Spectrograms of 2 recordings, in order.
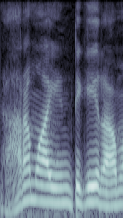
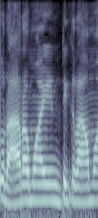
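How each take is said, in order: First: Slow, softer heartfelt "రార మా ఇంటికి రామ"; sincere invitation. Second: "రార మా ఇంటికి రామ" tossed off without devotion; hollow flattering invitation. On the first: Teacher showing singers how to truly invite Rama, slow and soft. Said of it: "నిజంగా ఆహ్వానించాలమ్మా". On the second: Teacher mocking a singer who sings for an MLA, hollow flattery. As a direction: say "రార మా ఇంటికి రామ" like an empty courtesy to a politician. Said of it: "ఎమ్మెల్యేనో ఎంపీనో ఆహ్వానిస్తూ ... అని పాడకూడదు". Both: Shown as a demonstration.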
